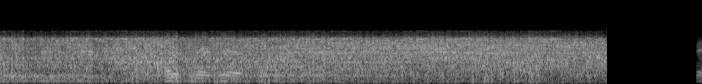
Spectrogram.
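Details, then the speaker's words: 2003 Honda Accord, about 80,354 miles, idling as the engine cools: rough raspy whir over the idle that doesn't settle; owner suspects the alternator belt, long-standing, not confirmed. "now as the engine cools down the sound of the engine is a little bit different but this belt by the uh alternator making noise"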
